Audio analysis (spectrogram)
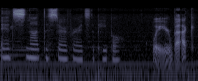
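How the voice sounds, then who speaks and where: A woman chatting casually in a game roleplay, with a hesitant, halting way of talking. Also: medium pitch, fairly even intonation. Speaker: player in a Minecraft roleplay server. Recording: music behind the voice. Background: music.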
